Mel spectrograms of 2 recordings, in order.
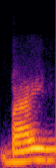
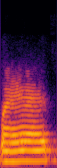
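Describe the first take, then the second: First: The vowel glides softly into the y sound. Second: The vowel is said full, without the soft glide. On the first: The speaker calls it right. "इसको यालीन कहेंगे" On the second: The speaker calls it wrong. "इस तरह नहीं पढ़ा जाएगा"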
